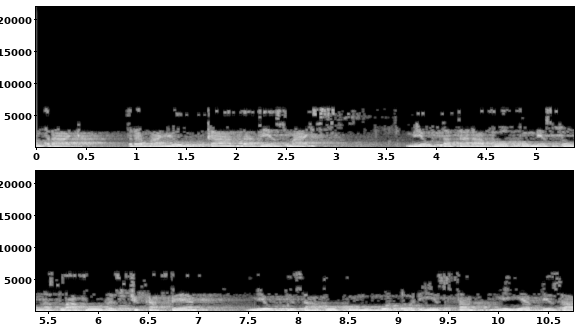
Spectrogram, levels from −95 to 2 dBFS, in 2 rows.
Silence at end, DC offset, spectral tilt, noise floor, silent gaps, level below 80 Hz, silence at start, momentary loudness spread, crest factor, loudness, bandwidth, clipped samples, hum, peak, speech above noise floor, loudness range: 0 s; under 0.1%; -8 dB/octave; -38 dBFS; none; -50 dBFS; 0 s; 6 LU; 12 dB; -14 LUFS; 6.4 kHz; under 0.1%; none; -2 dBFS; 25 dB; 3 LU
